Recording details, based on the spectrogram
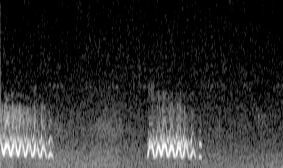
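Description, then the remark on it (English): An ostrich call: short, loud bursts of rapid, warbling, gobble-like notes, repeated three times with brief silent gaps between them and no talking. “That, my friends, was an ostrich.”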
